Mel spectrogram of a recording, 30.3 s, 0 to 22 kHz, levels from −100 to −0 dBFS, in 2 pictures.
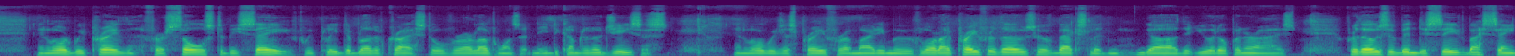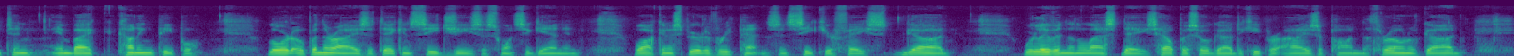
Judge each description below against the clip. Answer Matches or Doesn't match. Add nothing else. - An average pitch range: Doesn't match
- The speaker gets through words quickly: Matches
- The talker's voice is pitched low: Matches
